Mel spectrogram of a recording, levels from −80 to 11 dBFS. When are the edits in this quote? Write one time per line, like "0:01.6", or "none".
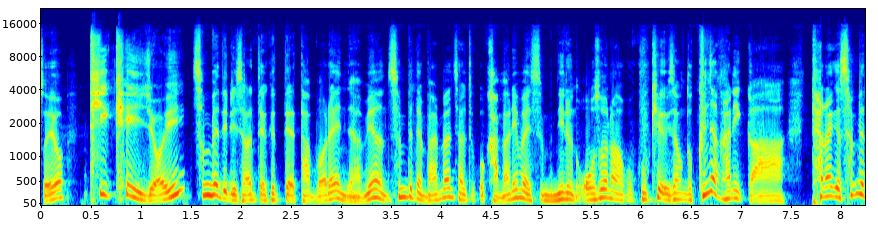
0:01.5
